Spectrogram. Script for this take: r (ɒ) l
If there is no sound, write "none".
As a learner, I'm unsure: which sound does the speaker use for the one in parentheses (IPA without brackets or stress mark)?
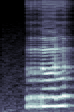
ʌ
